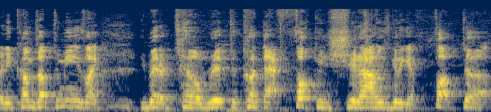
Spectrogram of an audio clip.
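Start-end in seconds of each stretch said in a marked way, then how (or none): 1.4-4.9 angry man's voice. Retelling the French guy's threat aimed at Rip: imitating an angry man. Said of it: "he was really pissed".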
